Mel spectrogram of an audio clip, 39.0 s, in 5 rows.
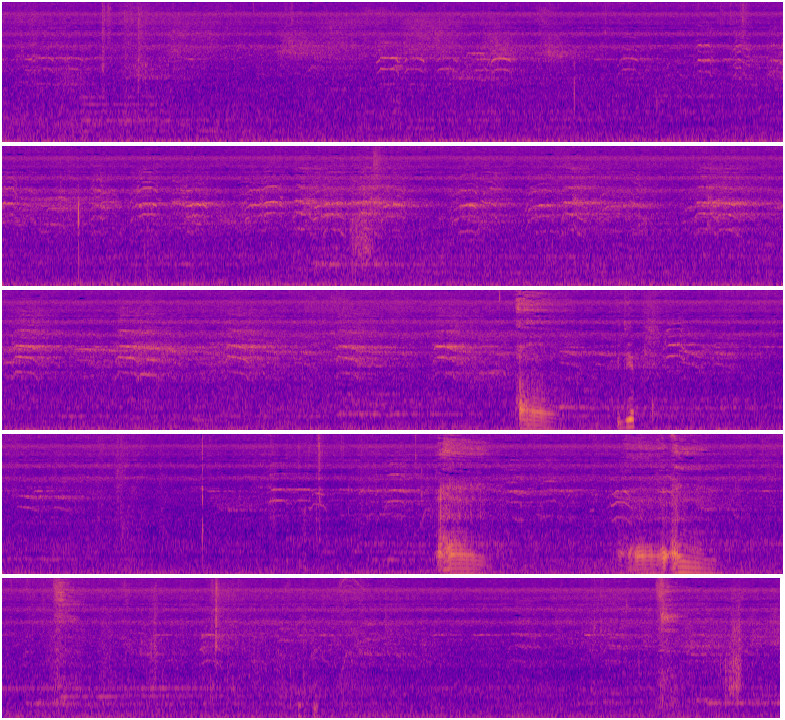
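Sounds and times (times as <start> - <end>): birds chirping: 0.0 - 39.0
low background noise: 0.0 - 39.0.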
